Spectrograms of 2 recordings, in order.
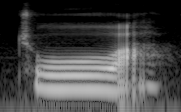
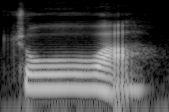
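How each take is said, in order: First: The h sound is softened and flows into the vowel. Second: The h sound is softened and flows into the vowel.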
